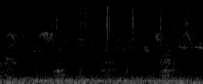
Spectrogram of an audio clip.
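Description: Light, irregular clicking footsteps on paving as a dog and the person walking with it move along, over a faint steady hum.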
